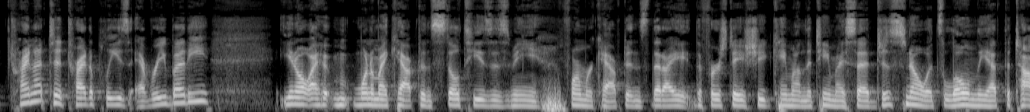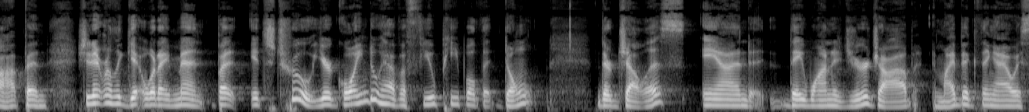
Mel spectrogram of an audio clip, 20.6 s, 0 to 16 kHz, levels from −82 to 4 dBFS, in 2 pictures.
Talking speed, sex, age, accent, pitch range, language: 205 wpm, female, 50-69, American, 150-180 Hz, English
